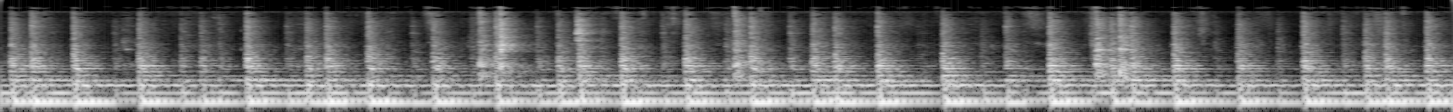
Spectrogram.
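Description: Taiko drum beaten in a quick, even rhythm as accompaniment to an Onidaiko demon-drum dance, over a steady low sustained drone.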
